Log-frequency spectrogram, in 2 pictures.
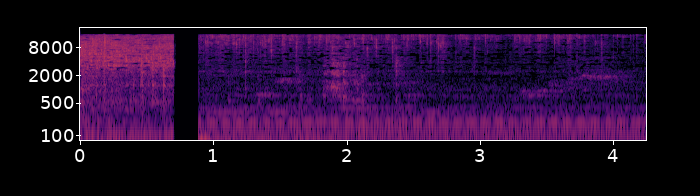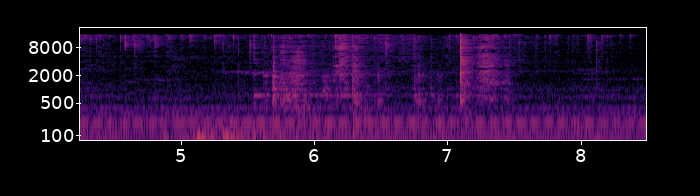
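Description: A metal skimmer scrapes and clinks against a metal pot.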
